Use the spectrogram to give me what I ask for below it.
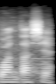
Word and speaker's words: Qantas: terbang lagi naik kuantas meskipun tulisannya kantas tapi bacanya kuantas ya kuantas gitu guys.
